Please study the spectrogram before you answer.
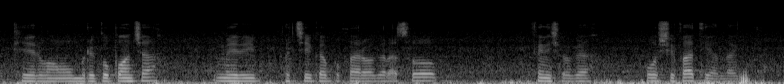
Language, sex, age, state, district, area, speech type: Urdu, male, 30-45, Telangana, Hyderabad, urban, spontaneous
